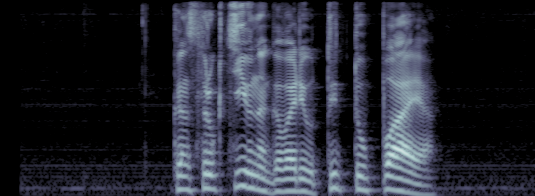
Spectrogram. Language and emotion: Russian, angry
